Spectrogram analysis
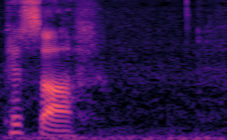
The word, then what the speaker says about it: PCAF: They call this a Presidential Covert Action Finding, PCAF, and I guess you can call it piss off, because that's kind of how that acronym sounds when you pronounce it as a word.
